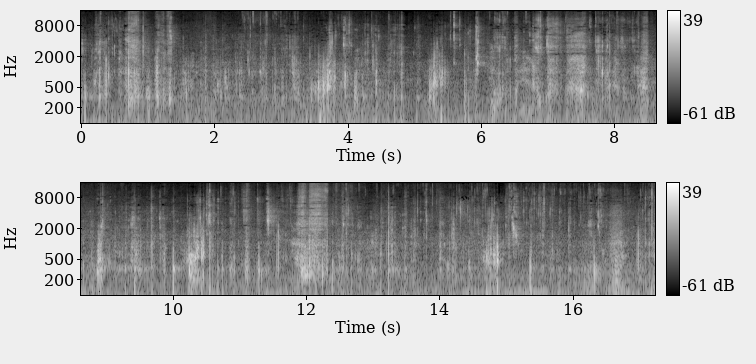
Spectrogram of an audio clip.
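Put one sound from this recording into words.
A young woman chews food wetly and loudly close to a microphone.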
